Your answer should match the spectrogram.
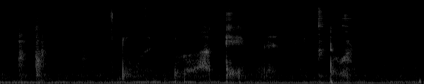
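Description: A girl whispering close to the microphone, breathy and hissy, over a faint steady low hum.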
